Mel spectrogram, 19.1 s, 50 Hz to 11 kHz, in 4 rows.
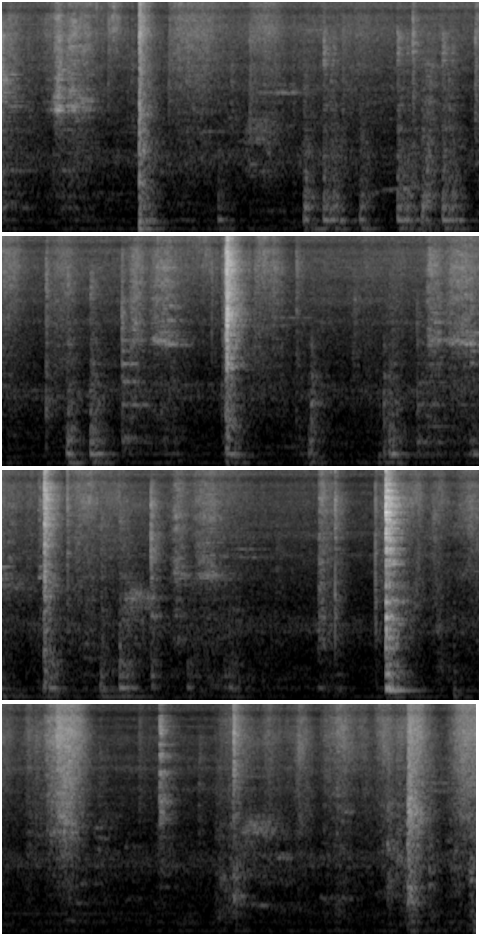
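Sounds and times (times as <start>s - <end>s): frying sizzle: 0.0s - 14.8s.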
